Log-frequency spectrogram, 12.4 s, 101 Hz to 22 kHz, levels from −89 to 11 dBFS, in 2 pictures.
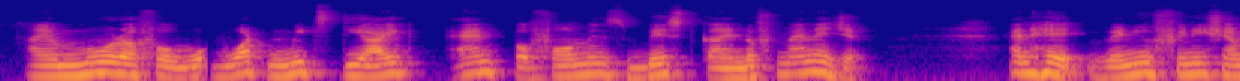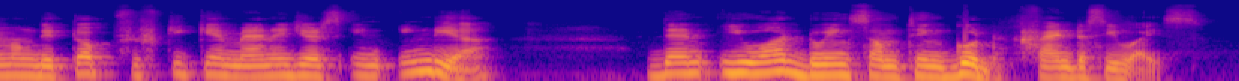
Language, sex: English, male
